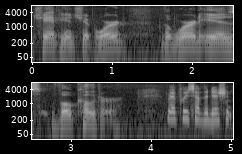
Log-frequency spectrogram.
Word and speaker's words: vocoder: Vocoder. Am I pronouncing it correctly? Vocoder?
